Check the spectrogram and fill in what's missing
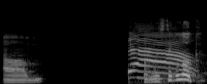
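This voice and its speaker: A young adult man on a stream looks back on old videos, chatting casually and rambling with lots of fillers and restarts. His voice is high-pitched, with huge pitch swings, and he speaks at an unhurried pace.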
